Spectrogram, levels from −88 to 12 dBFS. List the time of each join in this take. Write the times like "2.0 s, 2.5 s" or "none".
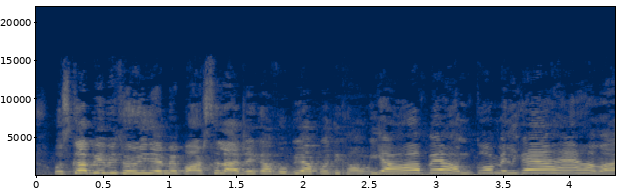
2.5 s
